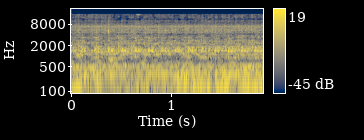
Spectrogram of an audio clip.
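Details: Car engine idling after key-off, kept running by a turbo timer set to three minutes, air conditioning off: quiet, smooth idle hum with a faint steady whir and no knocks or misses; normal idle.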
